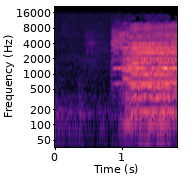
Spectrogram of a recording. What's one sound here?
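A string orchestra begins to play.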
